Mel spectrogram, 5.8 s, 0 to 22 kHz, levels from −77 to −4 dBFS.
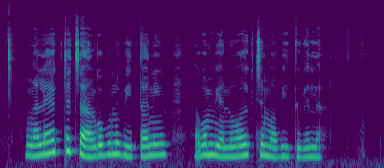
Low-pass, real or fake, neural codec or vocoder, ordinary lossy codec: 19.8 kHz; fake; vocoder, 44.1 kHz, 128 mel bands every 512 samples, BigVGAN v2; Opus, 32 kbps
